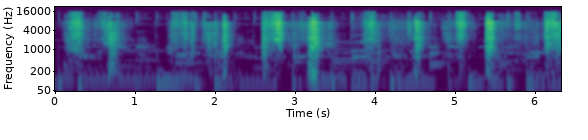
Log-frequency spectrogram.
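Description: Hands pushing and rolling a freshly glued, inflated tubular tyre to seat it on a carbon road rim: irregular short rubbing and scraping strokes, about seven in a few seconds, over steady background music.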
